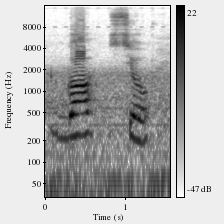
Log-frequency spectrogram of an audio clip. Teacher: penúltima sílaba mais forte paroxítona terminada em ditongo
